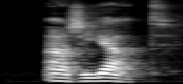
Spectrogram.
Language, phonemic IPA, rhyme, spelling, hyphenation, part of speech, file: Dutch, /ˌaːziˈjaːt/, -aːt, Aziaat, Azi‧aat, noun, Nl-Aziaat.ogg
- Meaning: Asian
